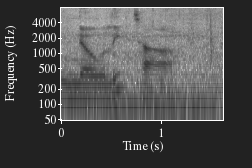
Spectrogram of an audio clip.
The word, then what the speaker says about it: Nolita: So this way, after Broome, is what people now know mostly as Nolita. Spelled like Lolita, north of Little Italy.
